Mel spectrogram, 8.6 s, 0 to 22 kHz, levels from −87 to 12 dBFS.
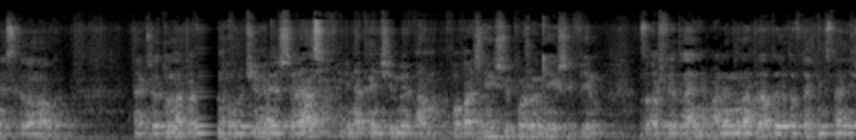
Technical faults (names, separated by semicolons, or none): repeated stalls (stutter); call bitrate drop; jitter buffer speed-up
